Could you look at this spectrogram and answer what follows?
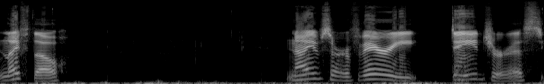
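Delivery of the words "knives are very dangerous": slow careful warning; said very slowly. Acted. Warning about knives, said very slowly. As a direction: drag it out slowly. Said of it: "You said that very slowly".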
